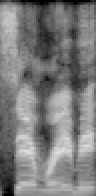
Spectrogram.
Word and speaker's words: Sam Raimi: and i was like gabe don't you mean sam raimi and it was like glass broken his mind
